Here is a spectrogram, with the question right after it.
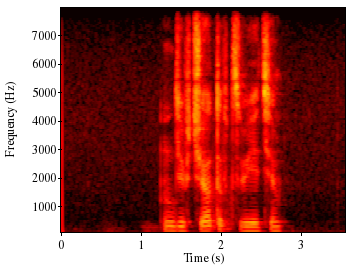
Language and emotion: Russian, neutral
